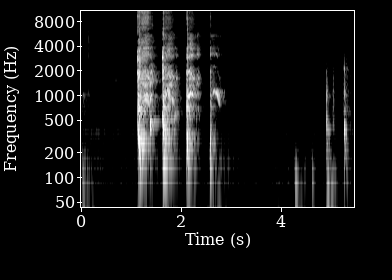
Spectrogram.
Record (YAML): cough_length: 5.5 s
cough_amplitude: 30250
cough_signal_mean_std_ratio: 0.32
survey_phase: alpha (2021-03-01 to 2021-08-12)
age: 65+
gender: Female
wearing_mask: 'No'
symptom_none: true
smoker_status: Never smoked
respiratory_condition_asthma: false
respiratory_condition_other: false
recruitment_source: REACT
submission_delay: 2 days
covid_test_result: Negative
covid_test_method: RT-qPCR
